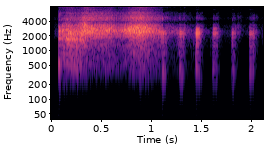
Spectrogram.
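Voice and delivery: low breathy villain laugh; sinister laugh. Acted. Villain alone with his captive.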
